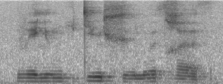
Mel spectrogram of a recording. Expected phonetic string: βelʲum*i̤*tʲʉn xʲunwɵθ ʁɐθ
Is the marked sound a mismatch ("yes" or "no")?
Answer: no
